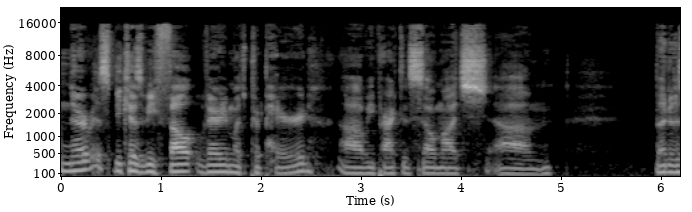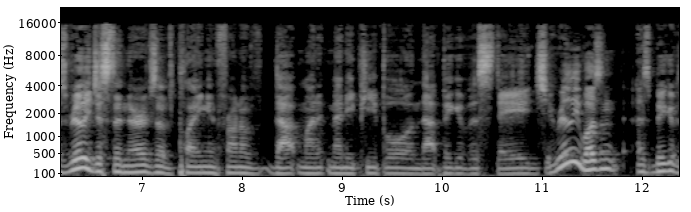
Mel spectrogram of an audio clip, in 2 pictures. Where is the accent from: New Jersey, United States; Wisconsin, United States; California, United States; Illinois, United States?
Wisconsin, United States; West Bend; I grew up in West Bend, Wisconsin.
